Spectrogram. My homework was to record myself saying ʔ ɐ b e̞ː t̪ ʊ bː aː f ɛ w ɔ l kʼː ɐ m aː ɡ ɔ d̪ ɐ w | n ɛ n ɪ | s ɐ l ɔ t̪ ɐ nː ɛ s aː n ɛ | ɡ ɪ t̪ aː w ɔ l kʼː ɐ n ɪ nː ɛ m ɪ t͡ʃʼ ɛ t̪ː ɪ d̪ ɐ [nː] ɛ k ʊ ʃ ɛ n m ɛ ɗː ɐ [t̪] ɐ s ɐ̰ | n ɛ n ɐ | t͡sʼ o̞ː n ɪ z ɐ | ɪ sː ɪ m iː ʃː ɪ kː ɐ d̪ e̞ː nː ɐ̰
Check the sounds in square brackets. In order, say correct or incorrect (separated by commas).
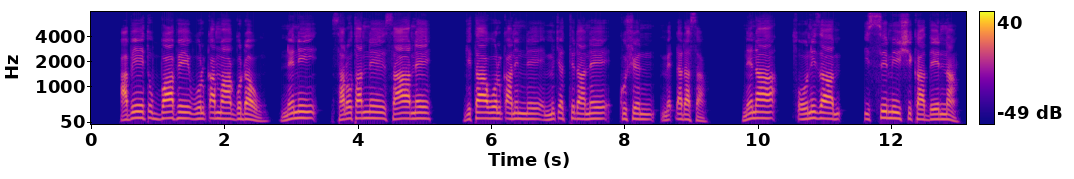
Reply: incorrect, incorrect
